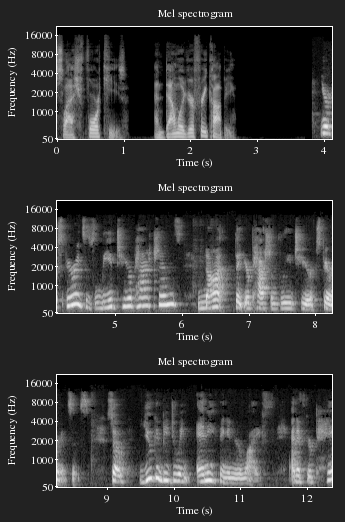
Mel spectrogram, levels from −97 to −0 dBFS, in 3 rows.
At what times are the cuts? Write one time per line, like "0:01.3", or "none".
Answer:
0:03.8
